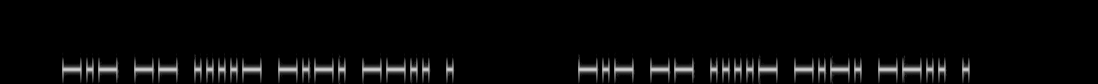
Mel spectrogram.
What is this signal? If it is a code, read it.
Morse code, heard as a keyed tone, about 21 wpm, 700 Hz. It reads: KM4CZE KM4CZE
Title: USA Call Signs - 6 Characters - Repeated 3x - 20wpm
